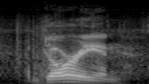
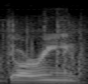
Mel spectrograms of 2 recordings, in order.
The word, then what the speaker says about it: Dorian: day so anyway and I'm actually gonna say it right this time durian hurricane durian always getting on me because I kept calling to Doreen but you know what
